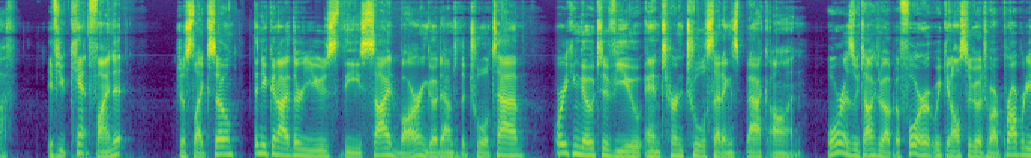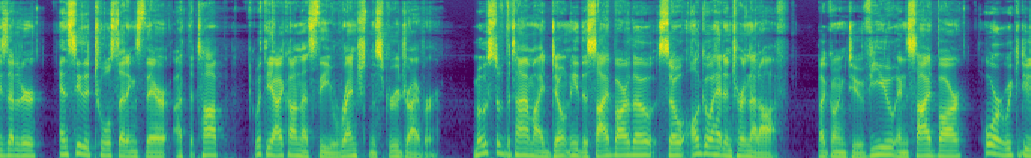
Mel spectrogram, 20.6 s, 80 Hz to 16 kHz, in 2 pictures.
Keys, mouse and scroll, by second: 5.8 click, 11.4 click, 18.1 click.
